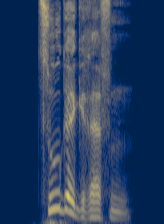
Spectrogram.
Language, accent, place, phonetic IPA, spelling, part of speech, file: German, Germany, Berlin, [ˈt͡suːɡəˌɡʁɪfn̩], zugegriffen, verb, De-zugegriffen.ogg
- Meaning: past participle of zugreifen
